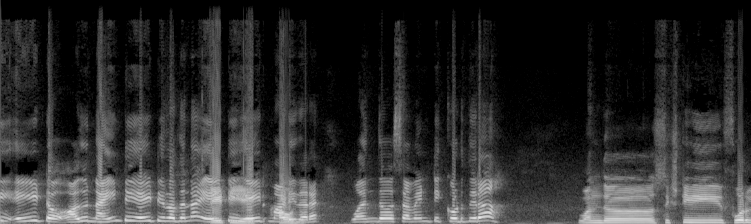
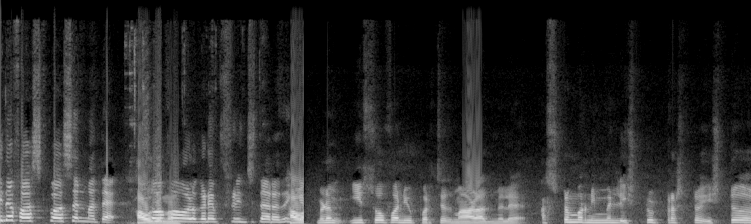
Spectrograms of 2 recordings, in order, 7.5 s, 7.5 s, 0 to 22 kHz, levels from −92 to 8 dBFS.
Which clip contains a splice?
second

